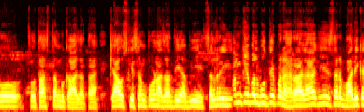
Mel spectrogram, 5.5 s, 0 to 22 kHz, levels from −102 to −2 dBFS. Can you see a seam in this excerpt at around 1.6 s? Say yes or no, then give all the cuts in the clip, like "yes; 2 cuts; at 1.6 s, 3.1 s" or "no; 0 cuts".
no; 1 cut; at 3.5 s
